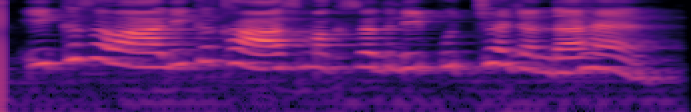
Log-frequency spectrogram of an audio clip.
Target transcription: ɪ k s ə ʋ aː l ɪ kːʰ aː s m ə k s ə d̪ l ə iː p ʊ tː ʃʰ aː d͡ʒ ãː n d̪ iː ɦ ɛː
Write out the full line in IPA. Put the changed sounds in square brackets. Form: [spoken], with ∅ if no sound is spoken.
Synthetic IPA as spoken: ɪ k s ə ʋ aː l ɪ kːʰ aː s m ə k s ə d̪ l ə iː p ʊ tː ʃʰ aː d͡ʒ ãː n d̪ [aː] ɦ ɛː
